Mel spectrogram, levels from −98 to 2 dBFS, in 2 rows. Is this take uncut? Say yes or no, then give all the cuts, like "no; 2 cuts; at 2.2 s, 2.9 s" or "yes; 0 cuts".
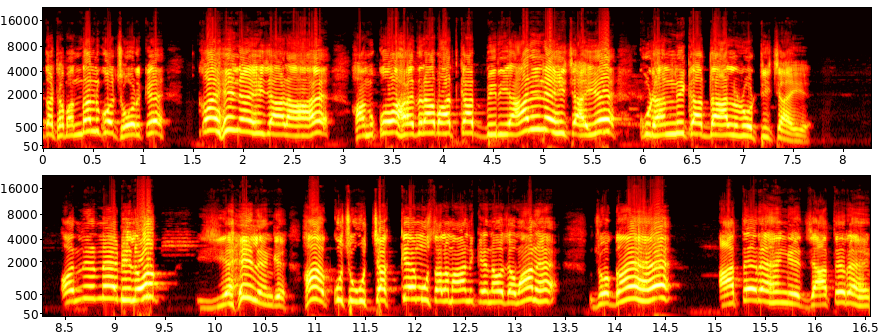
yes; 0 cuts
